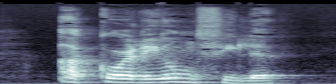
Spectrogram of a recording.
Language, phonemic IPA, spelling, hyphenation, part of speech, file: Dutch, /ɑ.kɔr.deːˈɔnˌfi.lə/, accordeonfile, ac‧cor‧de‧on‧fi‧le, noun, Nl-accordeonfile.ogg
- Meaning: heavy stop-and-start traffic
